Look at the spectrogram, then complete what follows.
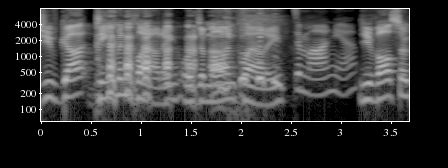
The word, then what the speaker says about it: Demon: So he is the cousin of Jadeveon Clowney, and it is he goes by his name is Damon, but they spell it Demon. Okay.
